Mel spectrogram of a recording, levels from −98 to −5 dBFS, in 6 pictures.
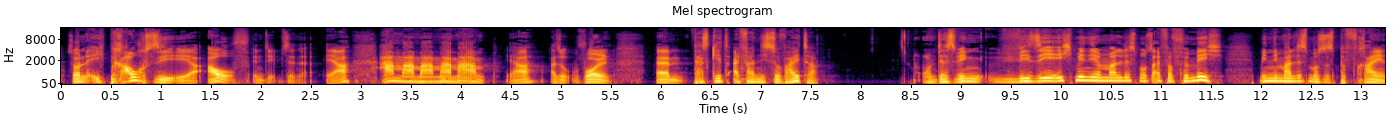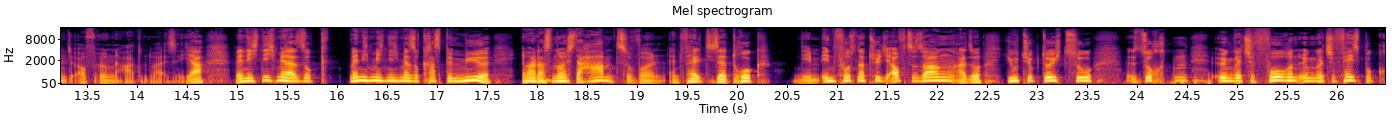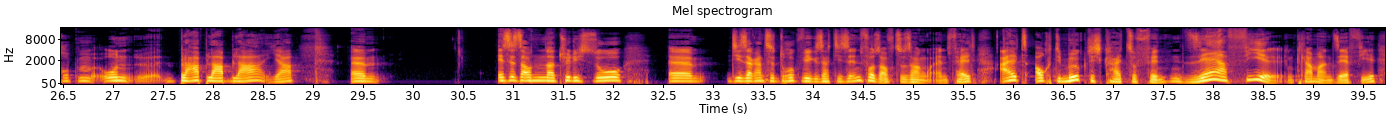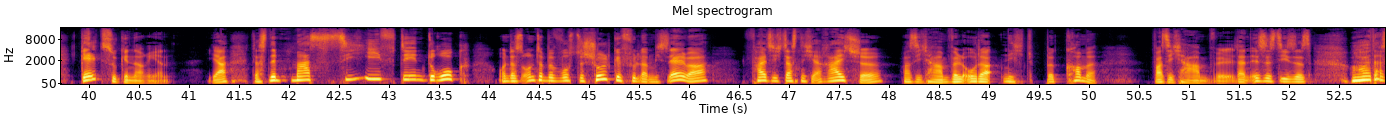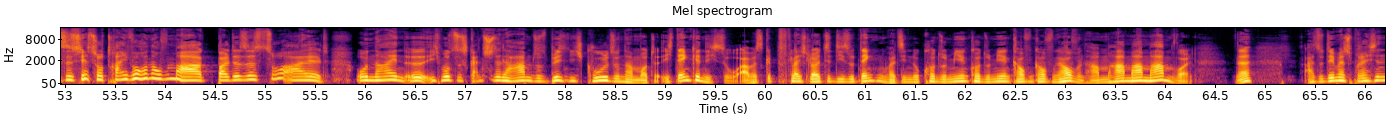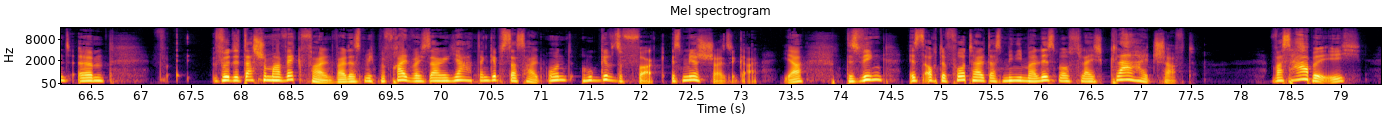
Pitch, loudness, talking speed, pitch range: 150 Hz, -16 LUFS, 185 wpm, 120-175 Hz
